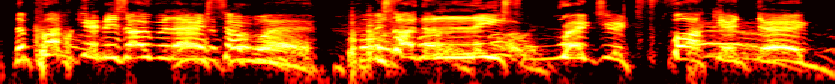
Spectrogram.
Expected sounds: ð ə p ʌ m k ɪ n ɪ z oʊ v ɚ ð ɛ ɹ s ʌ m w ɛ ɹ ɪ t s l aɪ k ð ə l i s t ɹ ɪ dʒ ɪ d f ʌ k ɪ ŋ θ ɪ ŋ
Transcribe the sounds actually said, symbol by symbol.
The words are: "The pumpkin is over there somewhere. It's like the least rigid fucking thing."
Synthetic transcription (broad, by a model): ð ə p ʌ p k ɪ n ɪ z oʊ v ɚ ð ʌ ɹ s ʌ m w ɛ ɪ t s l aɪ k ð ə l i s t ɹ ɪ tʃ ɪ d f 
